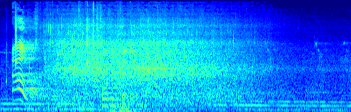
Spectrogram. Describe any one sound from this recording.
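A crowd applauds and slowly dies down.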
